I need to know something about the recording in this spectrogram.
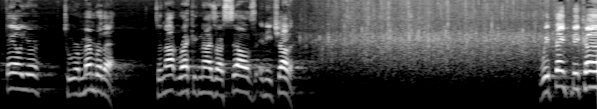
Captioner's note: applause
